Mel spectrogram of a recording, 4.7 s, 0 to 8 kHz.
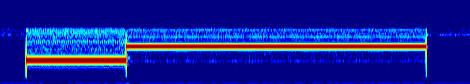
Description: Two-tone page, heard as a one-second tone, then a three-second tone, about 860 then 1430 Hz, with noise. It is heard from 0.2 to 4.3 s.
